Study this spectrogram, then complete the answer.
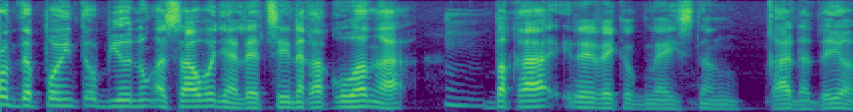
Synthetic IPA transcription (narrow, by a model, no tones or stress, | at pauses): ɹɐmd̪ɐpojnt̪objunʊŋɐsaːwɐɲalɛt̪sajnɐkɐkuhaŋaʔ | bɐkaʔɪɾɛɾɛkoɡ̚najsnɐŋkaːnɐd̪ɐjo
